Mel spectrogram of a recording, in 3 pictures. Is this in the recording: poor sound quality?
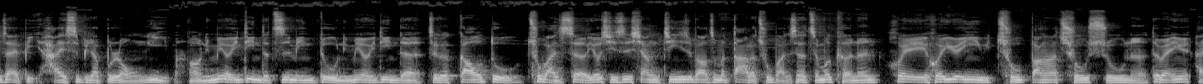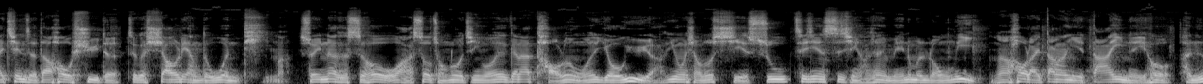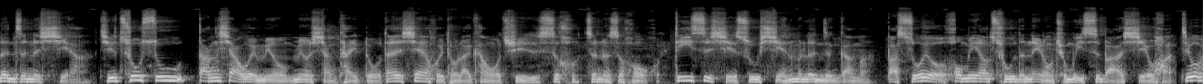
no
